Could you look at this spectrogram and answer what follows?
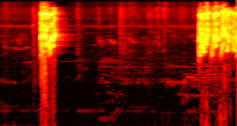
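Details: Morning chirping from Sky Blue Opaline and Green Opaline lovebirds: one sharp, grating shriek, a pause of about two seconds with faint background, then a longer rasping double screech.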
